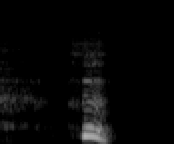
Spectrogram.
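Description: A single short, stifled, involuntary yawn: a brief voiced groan that slides downward in pitch and cuts off quickly, preceded by a faint breathy exhale, with no talking.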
